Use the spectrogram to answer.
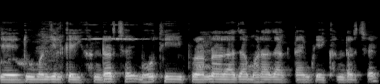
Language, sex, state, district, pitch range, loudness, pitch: Maithili, male, Bihar, Samastipur, 115-120 Hz, -20 LUFS, 115 Hz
